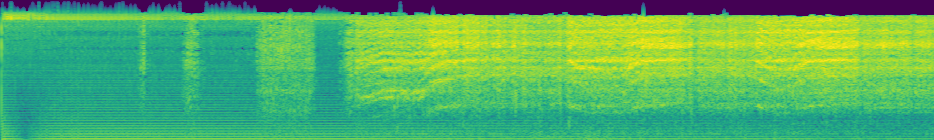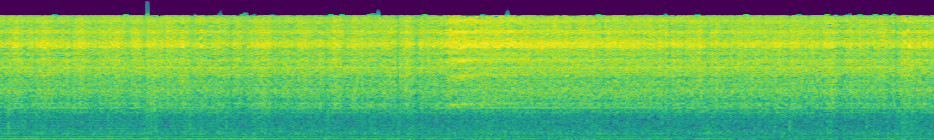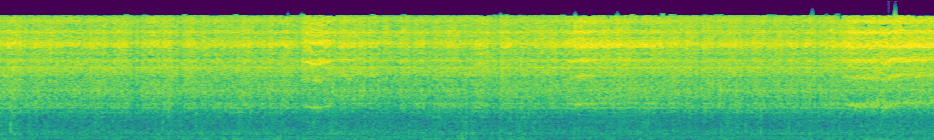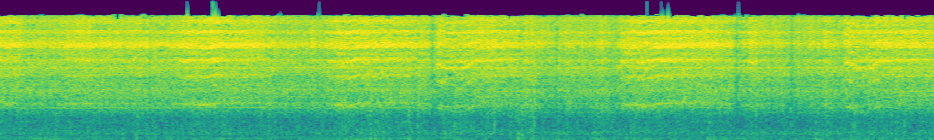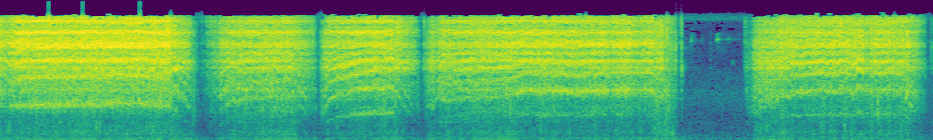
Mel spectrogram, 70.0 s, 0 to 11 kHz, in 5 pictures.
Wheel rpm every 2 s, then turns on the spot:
0, 10, 50, 200, 220, 220, 230, 230, 230, 240, 230, 230, 230, 230, 230, 230, 230, 230, 230, 230, 220, 230, 230, 230, 220, 230, 230, 220, 210, 130, 110, 120, 150, 50, 140.
none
